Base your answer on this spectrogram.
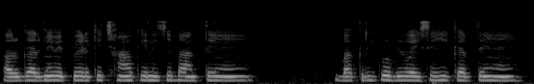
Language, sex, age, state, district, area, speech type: Hindi, female, 30-45, Uttar Pradesh, Ghazipur, rural, spontaneous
